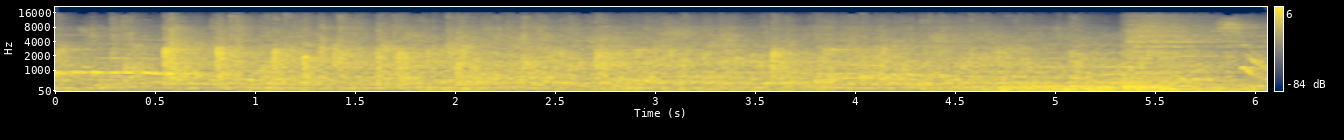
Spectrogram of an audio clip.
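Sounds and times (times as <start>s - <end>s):
cheers and whoops: 0.0s - 1.0s
large crowd applauding: 0.0s - 5.9s.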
